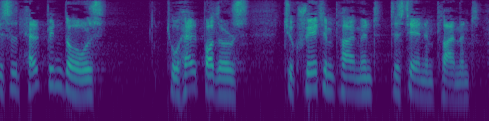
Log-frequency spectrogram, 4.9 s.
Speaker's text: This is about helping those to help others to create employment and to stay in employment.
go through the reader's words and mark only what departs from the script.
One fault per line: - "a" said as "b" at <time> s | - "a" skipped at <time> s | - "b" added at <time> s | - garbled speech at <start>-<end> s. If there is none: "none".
- "about" skipped at 0.2 s
- "and" skipped at 3.8 s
